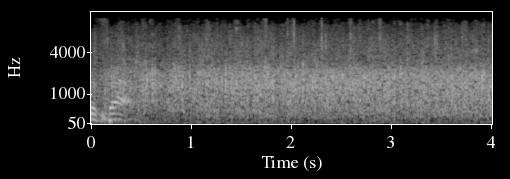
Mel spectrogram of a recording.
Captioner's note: crowd applauding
